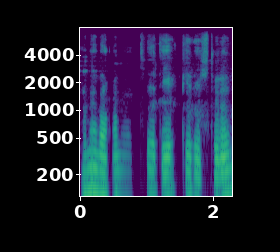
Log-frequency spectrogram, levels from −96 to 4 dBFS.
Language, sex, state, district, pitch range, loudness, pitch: Bengali, male, West Bengal, Jhargram, 105-110 Hz, -35 LUFS, 105 Hz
